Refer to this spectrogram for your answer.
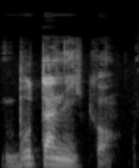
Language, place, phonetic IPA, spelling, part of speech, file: Occitan, Béarn, [butaˈniko], botanica, noun / adjective, LL-Q14185 (oci)-botanica.wav
- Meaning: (noun) botany; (adjective) feminine singular of botanic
